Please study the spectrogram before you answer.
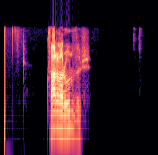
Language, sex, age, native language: Icelandic, male, 18-19, Icelandic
